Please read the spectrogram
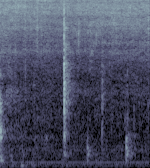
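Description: Faint fizzing of a dissolving Beaker Creatures reactor pod in a bowl of water, with a sharp click about a second in and a couple of lighter ticks as fingers work in the bowl.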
